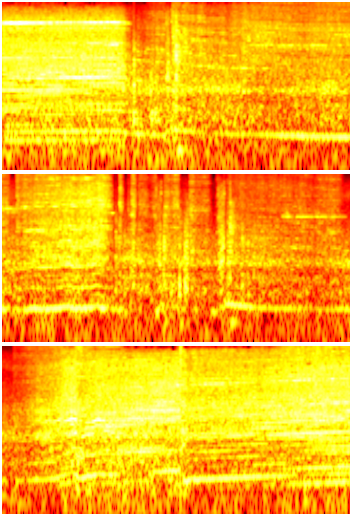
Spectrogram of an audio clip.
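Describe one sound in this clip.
A racing car engine roars steadily, dropping in pitch as gears shift down and then rising again.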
